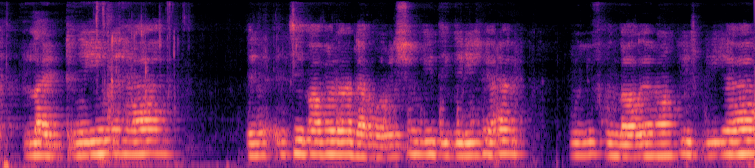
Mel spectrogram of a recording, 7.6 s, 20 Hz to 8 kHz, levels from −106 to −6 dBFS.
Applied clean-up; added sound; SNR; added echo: neural mask model DeepFilterNet 3.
